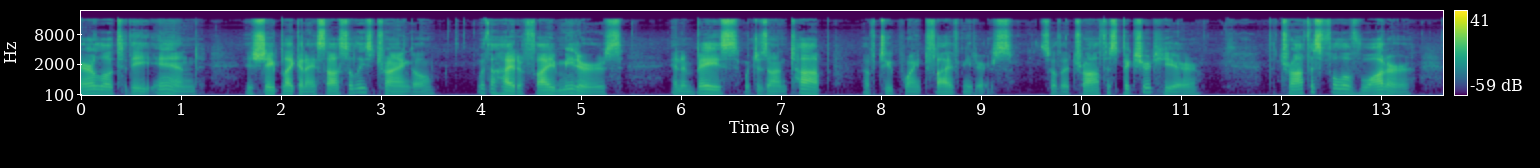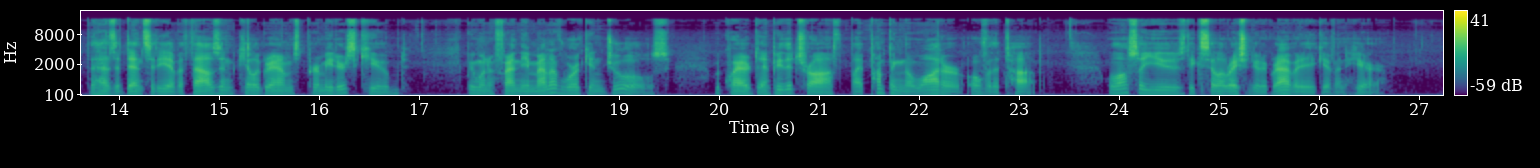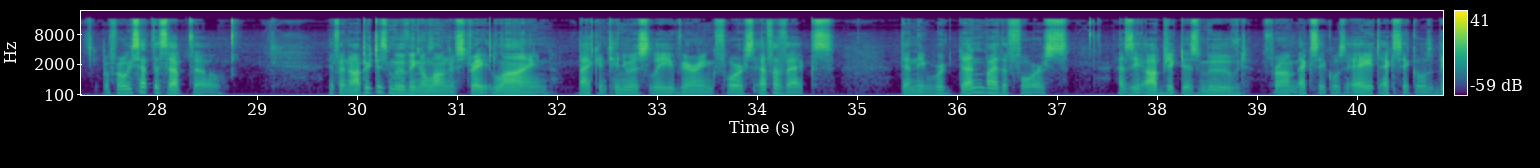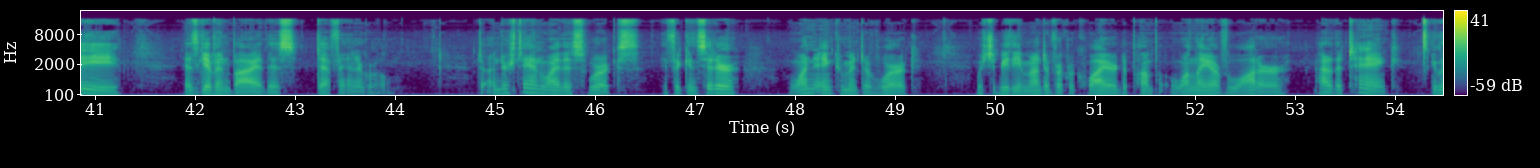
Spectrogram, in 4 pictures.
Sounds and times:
Speech: 0.0 - 11.2, 11.9 - 16.9, 17.5 - 23.2, 23.9 - 26.7, 27.3 - 28.8, 29.7 - 34.8, 35.4 - 41.3, 41.9 - 44.0, 44.8 - 54.4.

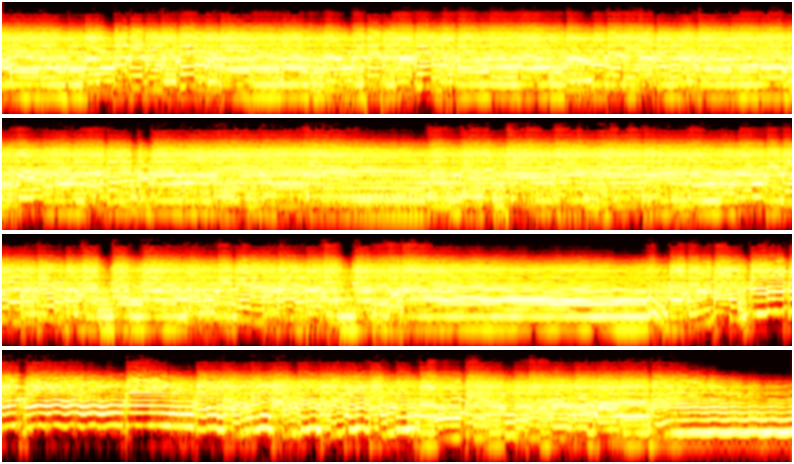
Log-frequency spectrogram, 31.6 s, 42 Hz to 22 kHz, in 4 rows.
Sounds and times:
Electric guitar: 0.0 - 31.6.

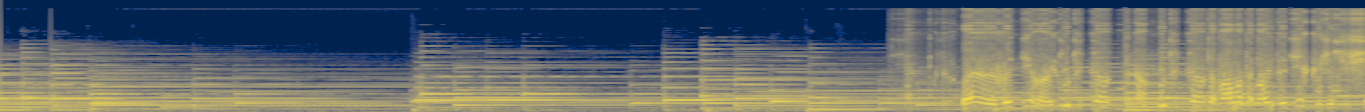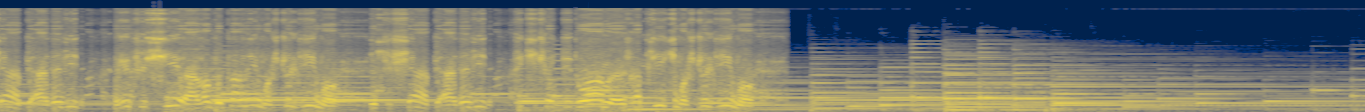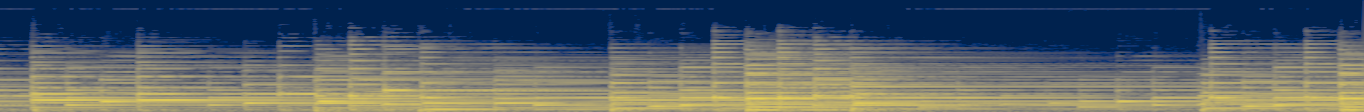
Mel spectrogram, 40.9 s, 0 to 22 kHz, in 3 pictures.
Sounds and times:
Music: 0.0 - 40.9.

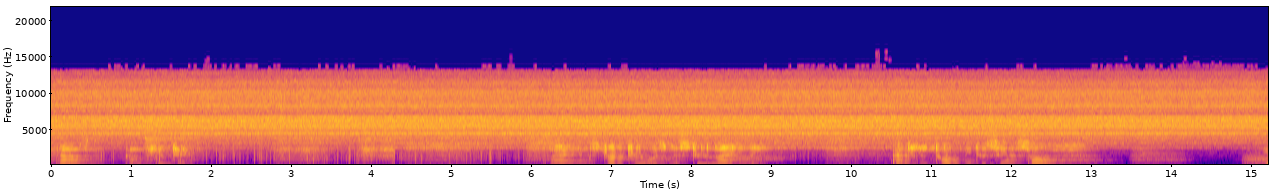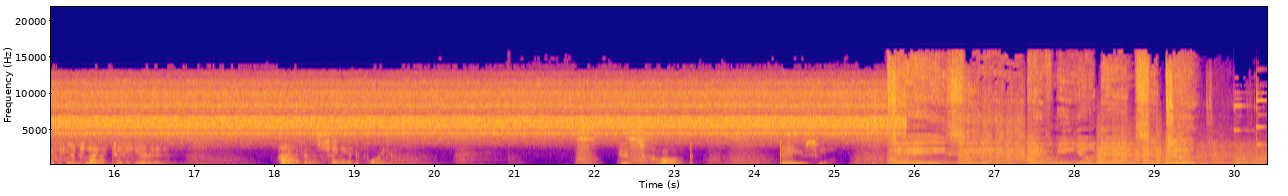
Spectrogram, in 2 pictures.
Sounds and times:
Speech: 0.0 - 1.8, 6.2 - 9.0, 10.5 - 12.8, 15.2 - 16.8, 18.1 - 19.6, 22.3 - 23.2, 24.3 - 25.0, 25.7 - 27.0, 27.7 - 29.6.

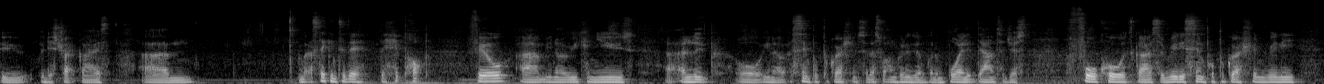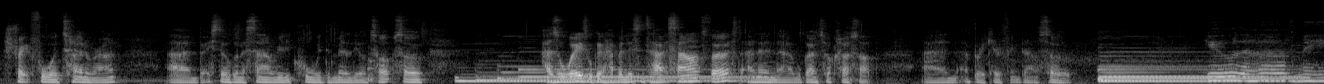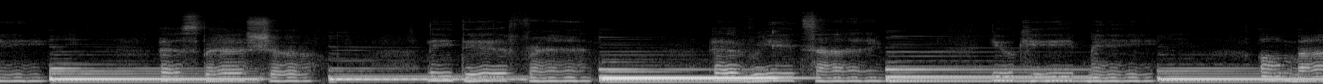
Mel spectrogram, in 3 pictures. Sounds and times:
Speech: 0.0 - 2.0, 2.9 - 17.6, 18.7 - 24.0
Strum: 16.9 - 21.0, 24.2 - 39.7.

